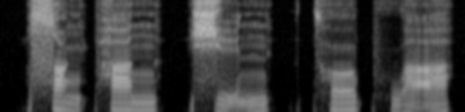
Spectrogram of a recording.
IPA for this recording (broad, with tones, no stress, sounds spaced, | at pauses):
s ɑ˥˩ ŋ pʰ a˥ n | ɕ ḭ˨˩˦ n | t̪ʰ o˧˥ ʊ̯ pʰ w ä̰˨˩˦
